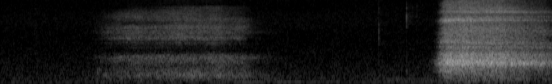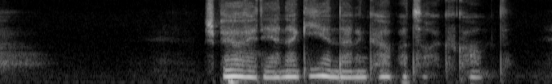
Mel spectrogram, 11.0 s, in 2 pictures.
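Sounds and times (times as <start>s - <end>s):
person breathing deeply during a guided relaxation: 1.0s - 2.7s, 4.4s - 6.0s
speech: 7.6s - 10.5s.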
